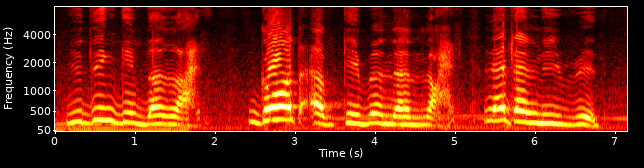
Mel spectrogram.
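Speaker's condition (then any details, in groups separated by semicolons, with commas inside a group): Cerebral palsy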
